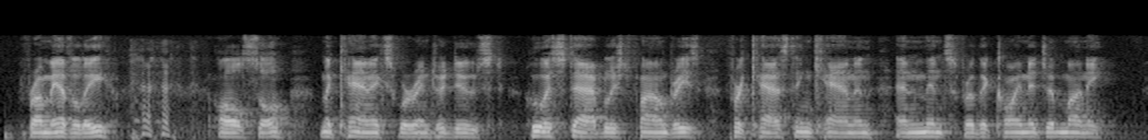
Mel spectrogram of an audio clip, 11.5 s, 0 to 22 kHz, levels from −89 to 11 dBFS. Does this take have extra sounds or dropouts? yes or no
yes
